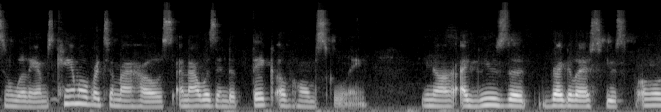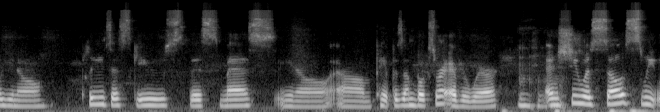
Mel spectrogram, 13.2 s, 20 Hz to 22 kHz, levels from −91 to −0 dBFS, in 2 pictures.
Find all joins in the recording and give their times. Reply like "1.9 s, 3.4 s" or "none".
none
